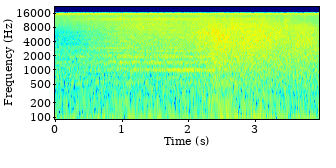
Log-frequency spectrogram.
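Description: Electricity crackles and sizzles with a bright magical shimmer.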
